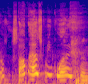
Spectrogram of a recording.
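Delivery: mocking, very high, drawn-out teen-girl voice. Imitating another speaker's shy answer: imitating a high school girl. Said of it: "she's like, you know, high school".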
